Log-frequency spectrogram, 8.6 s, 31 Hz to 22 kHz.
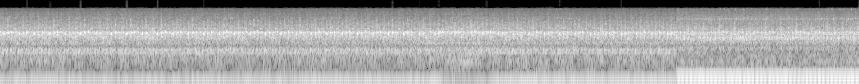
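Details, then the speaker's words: Opel Corsa D with the 1.4 A14XER engine, 65,000 km, codes P0011/P0014, at cold idle: fast even metallic rattle about three per second over a steady whistle. The timing chain knocks until warm, and the whistle is a tensioner-roller bearing needing replacement. "в общем вот этот стук он исходит от цепочки пока автомобиль не прогреется"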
